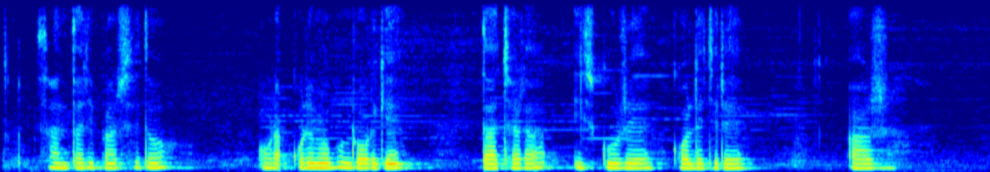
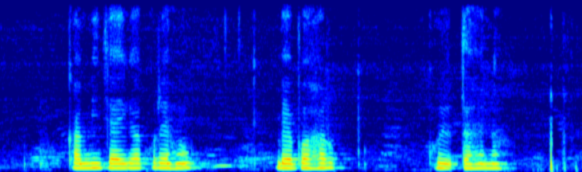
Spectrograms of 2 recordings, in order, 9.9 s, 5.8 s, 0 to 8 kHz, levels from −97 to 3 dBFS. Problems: none marked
